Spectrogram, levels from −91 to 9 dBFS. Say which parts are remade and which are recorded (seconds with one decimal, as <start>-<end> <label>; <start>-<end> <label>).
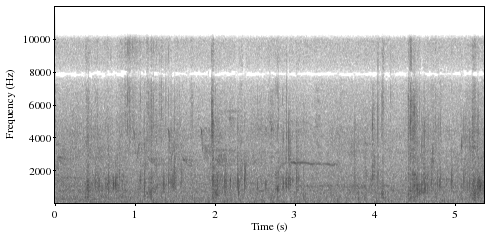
0.0-5.4 recorded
